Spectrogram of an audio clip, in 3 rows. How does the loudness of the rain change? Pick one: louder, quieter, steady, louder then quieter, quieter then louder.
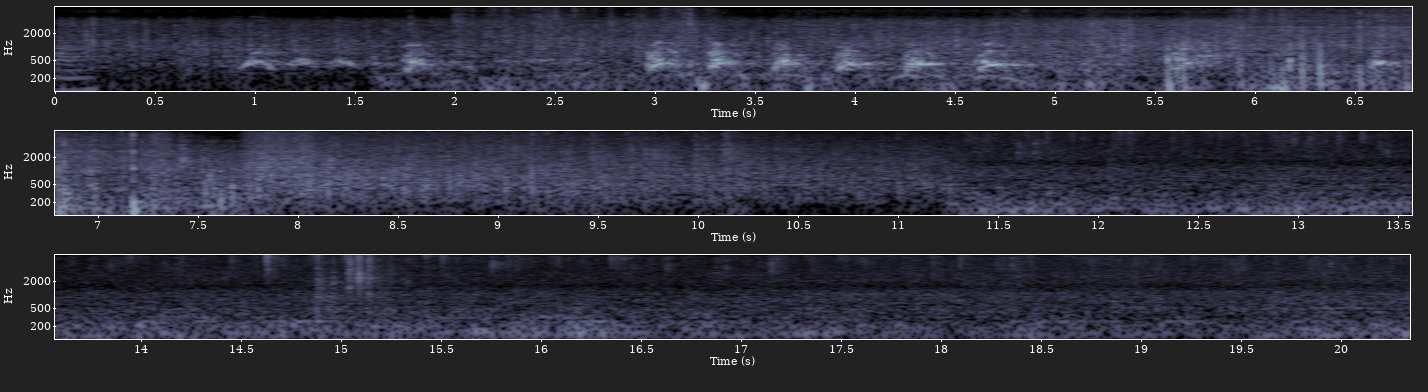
louder then quieter.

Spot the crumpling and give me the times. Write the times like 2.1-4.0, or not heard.
1.9-3.3, 8.9-10.2, 14.8-15.5.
